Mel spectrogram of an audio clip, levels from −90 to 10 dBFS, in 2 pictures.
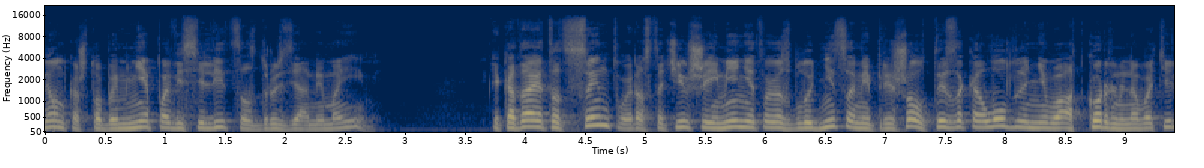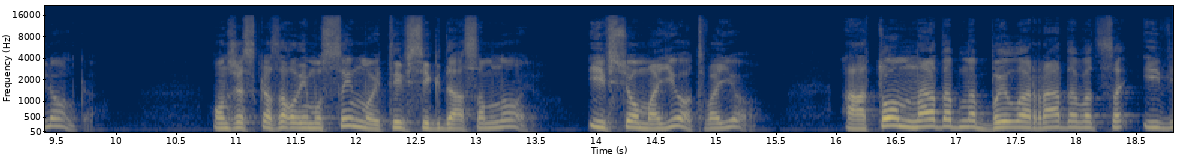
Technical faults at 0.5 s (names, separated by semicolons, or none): none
